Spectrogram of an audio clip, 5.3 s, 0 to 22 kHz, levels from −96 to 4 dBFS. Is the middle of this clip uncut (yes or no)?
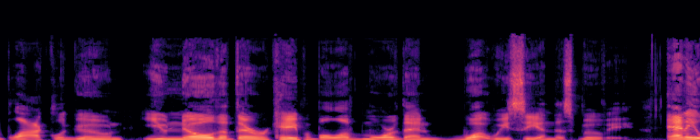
no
